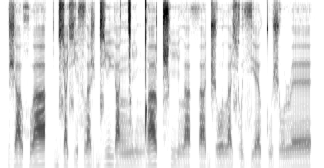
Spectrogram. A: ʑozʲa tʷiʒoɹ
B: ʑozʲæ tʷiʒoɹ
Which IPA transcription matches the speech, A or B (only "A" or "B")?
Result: B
